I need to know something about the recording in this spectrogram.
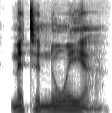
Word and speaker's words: metanoia: The Greek term for repentance, the word is metanoia, which is spelled meta, like M-E-T-A-N-O-I-A, metanoia.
